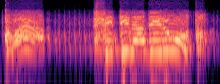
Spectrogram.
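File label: French player killed ally mood high; War Thunder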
